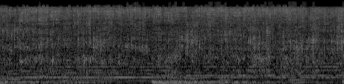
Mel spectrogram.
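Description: Water rushes loudly and steadily in a nature park where a path passes behind the falling water, a continuous close roar with no talk.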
